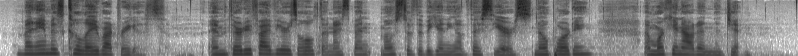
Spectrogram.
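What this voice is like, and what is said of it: Quiet, soft speaking voice. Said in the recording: “I'm going to try to be loud, but my voice is quiet”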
